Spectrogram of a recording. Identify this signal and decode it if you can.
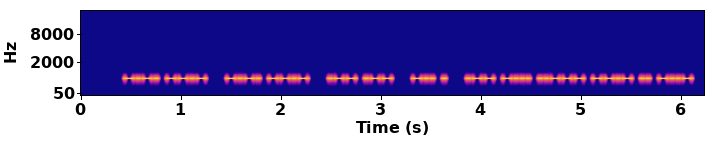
Morse code, heard as a keyed tone, about 40 wpm, 700 Hz. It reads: CQ CQ WW DE WB2QIX
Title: Speed-Racing Common QSO Phrases - 40wpm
